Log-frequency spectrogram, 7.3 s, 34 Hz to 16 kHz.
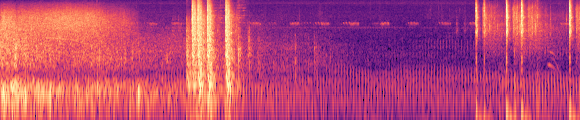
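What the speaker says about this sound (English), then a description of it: "Oh, there's some heavy fire coming in here." Distant gunfire and impacts in the Arma 3 military shooter, heard as a loud burst of several rapid reports around the middle and a scattered cluster of shots near the end, over a steady rumbling, insect-like ambient background.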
